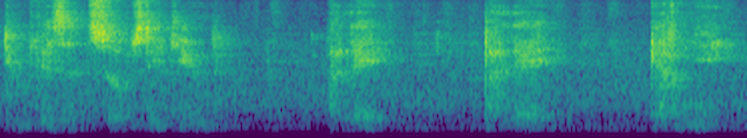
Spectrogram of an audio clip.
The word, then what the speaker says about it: Palais Garnier: Palais Garnier is how it's said in French, so in English you could say it as Palais Garnier. Palais Garnier, or in French, Palais Garnier.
